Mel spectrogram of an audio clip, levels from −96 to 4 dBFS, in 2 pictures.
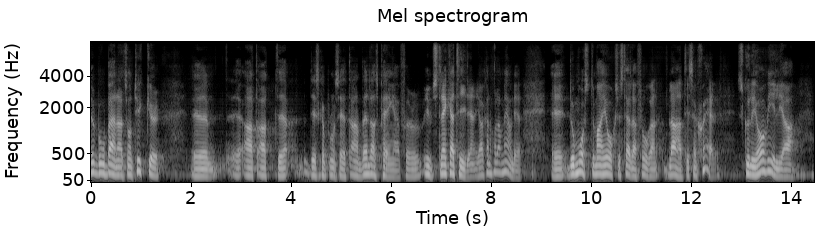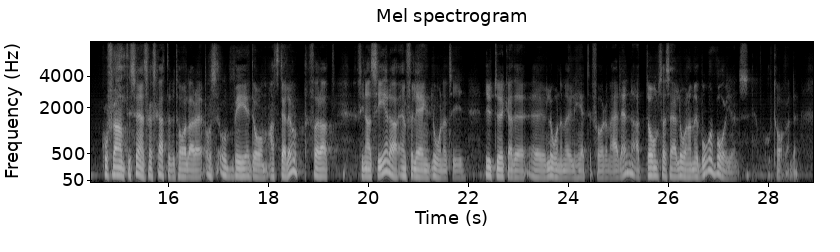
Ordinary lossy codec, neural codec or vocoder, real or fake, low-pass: none; codec, 16 kHz, 2 kbps, X-Codec, WavLM features, trained on Multilingual LibriSpeech; fake; none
